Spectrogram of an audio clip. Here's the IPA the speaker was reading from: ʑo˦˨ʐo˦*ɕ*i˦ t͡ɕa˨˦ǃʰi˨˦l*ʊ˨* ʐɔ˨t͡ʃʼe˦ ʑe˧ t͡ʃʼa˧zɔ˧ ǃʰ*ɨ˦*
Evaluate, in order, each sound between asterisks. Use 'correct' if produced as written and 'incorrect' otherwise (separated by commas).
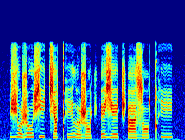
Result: correct, correct, incorrect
